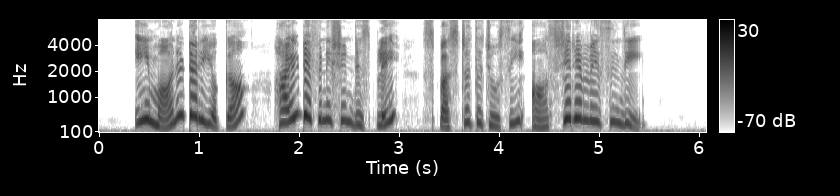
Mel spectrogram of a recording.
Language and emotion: Telugu, surprised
